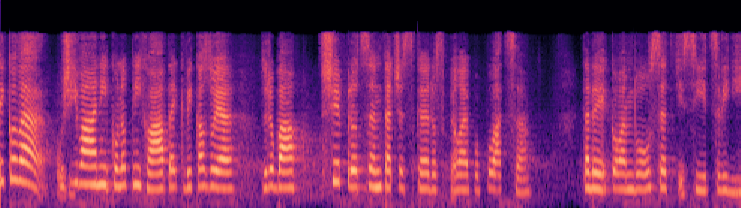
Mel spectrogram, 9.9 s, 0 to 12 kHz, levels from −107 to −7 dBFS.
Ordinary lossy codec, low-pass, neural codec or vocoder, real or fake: AAC, 32 kbps; 7.2 kHz; codec, 16 kHz, 0.5 kbps, X-Codec, HuBERT features, trained on LibriSpeech; fake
